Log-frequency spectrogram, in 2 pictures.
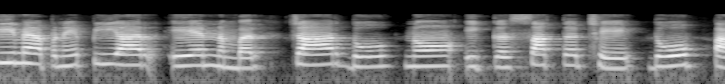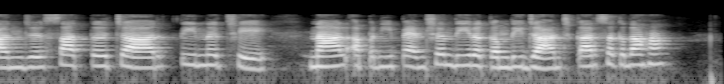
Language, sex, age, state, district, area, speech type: Punjabi, female, 30-45, Punjab, Amritsar, urban, read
